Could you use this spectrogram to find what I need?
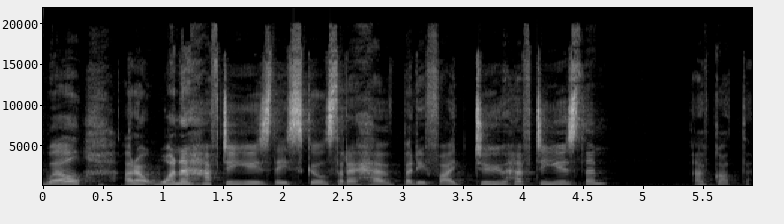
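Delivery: ordinary talk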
